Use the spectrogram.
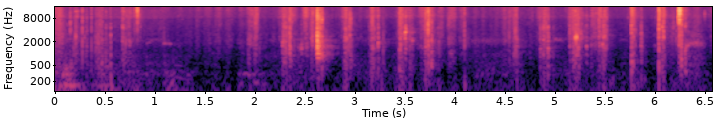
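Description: Tarot cards are shuffled by hand in a quick series of crisp riffles and soft taps, close and quiet, with no speech.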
